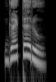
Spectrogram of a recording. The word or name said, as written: ಕಟರು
